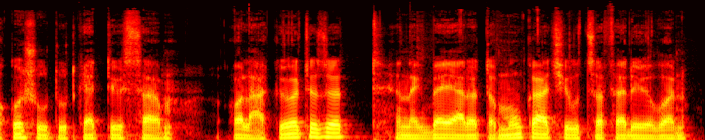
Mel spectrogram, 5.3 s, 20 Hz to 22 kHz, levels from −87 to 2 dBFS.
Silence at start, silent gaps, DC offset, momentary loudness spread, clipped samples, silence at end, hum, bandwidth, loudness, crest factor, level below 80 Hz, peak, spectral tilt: 0 s; none; under 0.1%; 6 LU; under 0.1%; 0.15 s; none; 17 kHz; -20 LUFS; 18 dB; -32 dBFS; -2 dBFS; -6.5 dB/octave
